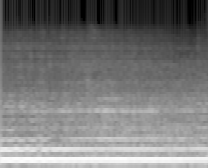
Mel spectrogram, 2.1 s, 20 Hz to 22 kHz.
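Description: Ford Fiesta R2 rally car's engine held at high revs in one steady, slightly wavering note as the car drives away.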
